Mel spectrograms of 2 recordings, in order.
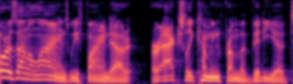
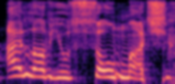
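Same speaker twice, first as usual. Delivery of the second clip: much higher, louder, slow gushing declaration; Abraham's love cry; 10 semitones higher, 4 dB louder, much slower than usual. Retold or imitated. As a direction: overblown tearful devotion, hammed up. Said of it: "He tells him".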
